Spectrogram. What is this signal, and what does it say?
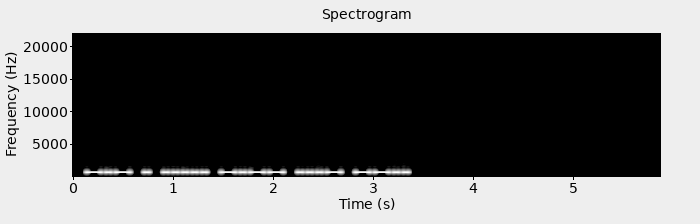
Morse code, heard as a keyed tone, about 25 wpm, 700 Hz. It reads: KE5YVZ
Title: USA Call Signs - 6 Characters - Repeated 3x - 25wpm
